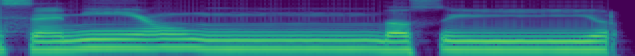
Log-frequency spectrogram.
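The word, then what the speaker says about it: سميع بصير: So, the correct way to pronounce this will be Innal-laha samee'un baseer. So, I will not pronounce the noon sakinah. It will turn into a meme sakinah.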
